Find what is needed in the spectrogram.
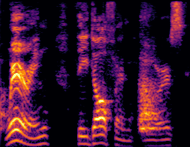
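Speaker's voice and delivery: ordinary talk, nothing marked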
